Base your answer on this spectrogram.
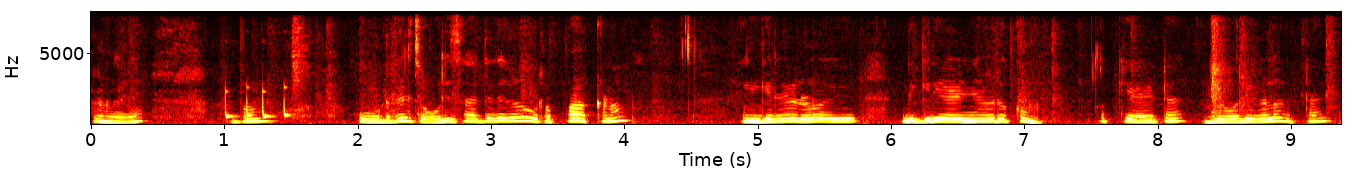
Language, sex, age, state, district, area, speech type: Malayalam, female, 30-45, Kerala, Kozhikode, rural, spontaneous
